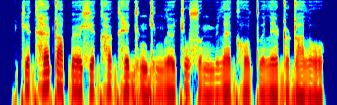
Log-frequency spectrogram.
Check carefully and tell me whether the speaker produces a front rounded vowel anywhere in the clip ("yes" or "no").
yes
